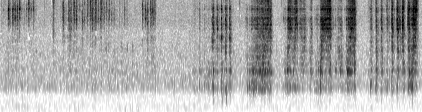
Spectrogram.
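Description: A wooden stylus scratches branch lines into a black-coated scratch-art paper card held flat. Short, irregular bursts of dry, bright rasping scratches come and go with brief pauses, thin and high with no low end.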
